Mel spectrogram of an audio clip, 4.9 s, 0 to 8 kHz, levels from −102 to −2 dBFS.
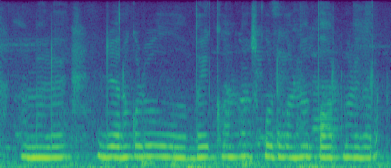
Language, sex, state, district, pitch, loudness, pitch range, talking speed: Kannada, female, Karnataka, Dharwad, 195 Hz, -24 LUFS, 195-205 Hz, 100 wpm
